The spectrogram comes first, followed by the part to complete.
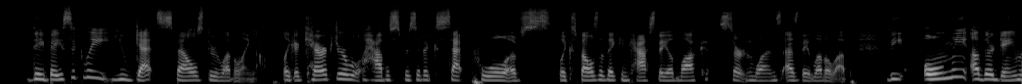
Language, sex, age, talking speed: English, female, 20-39, 210 wpm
